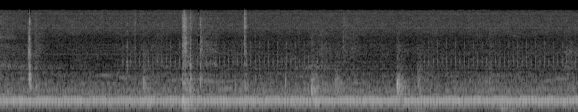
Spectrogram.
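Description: A steady low hum with a few faint, irregularly spaced clicks over it.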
